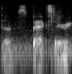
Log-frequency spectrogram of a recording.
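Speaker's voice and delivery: whispered name to self. Real, not acted. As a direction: read it under your breath. Reading name under breath.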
